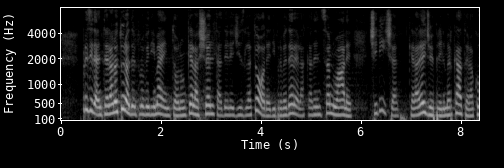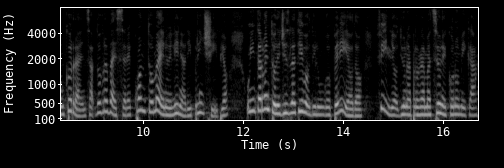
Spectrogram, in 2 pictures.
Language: Italian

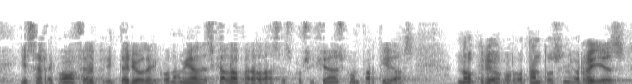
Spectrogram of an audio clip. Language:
Spanish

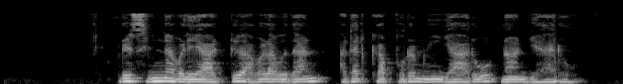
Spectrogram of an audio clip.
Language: Tamil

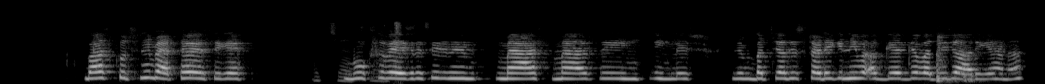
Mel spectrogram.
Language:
Punjabi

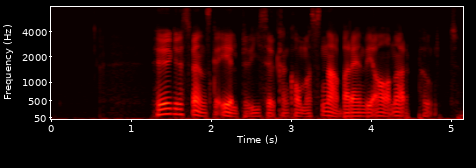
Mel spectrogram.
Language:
Swedish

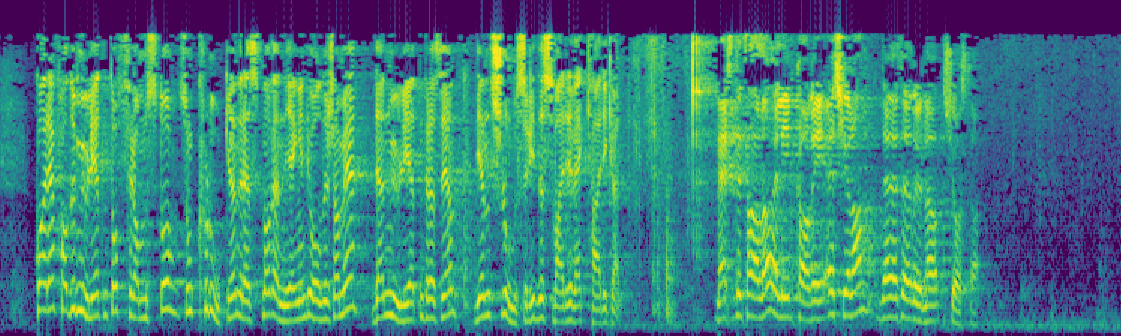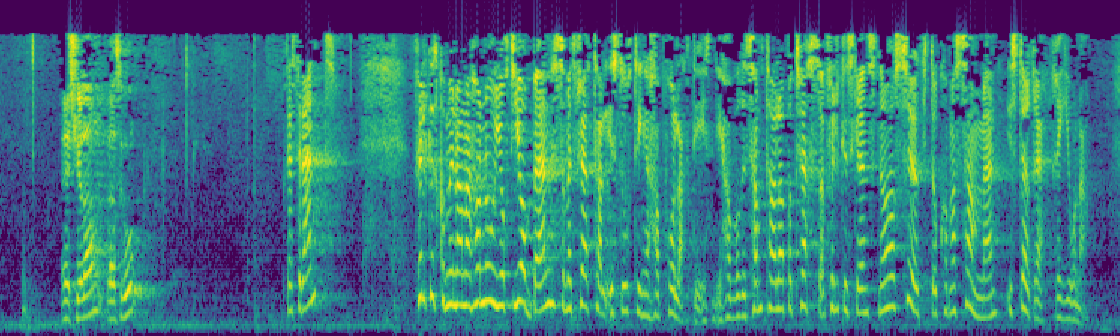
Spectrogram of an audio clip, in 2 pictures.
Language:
Norwegian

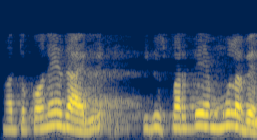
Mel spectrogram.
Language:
Kannada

